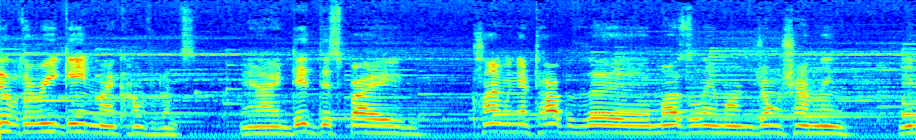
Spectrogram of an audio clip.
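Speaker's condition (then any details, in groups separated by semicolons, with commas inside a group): Traumatic brain injury; had speech therapy, speech hard to improve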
